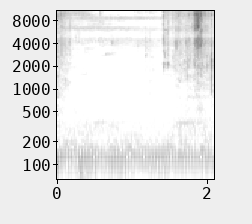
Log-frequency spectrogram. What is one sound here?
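A fishing reel clicks as it is wound.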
